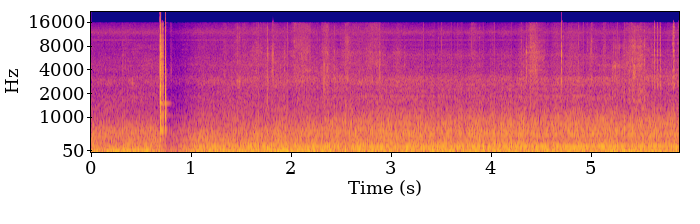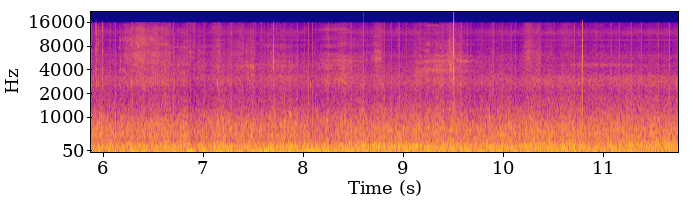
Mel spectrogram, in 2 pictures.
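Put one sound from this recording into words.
Wind rushes past an open car window.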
